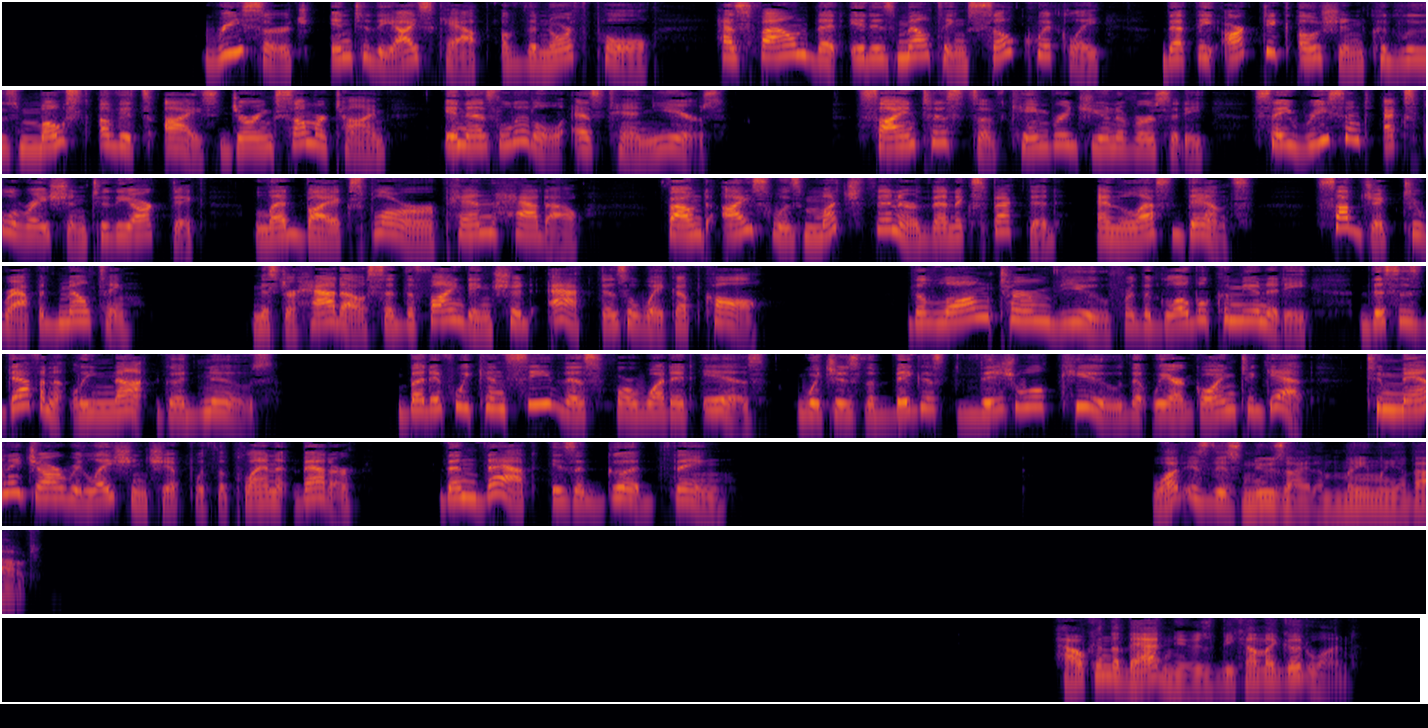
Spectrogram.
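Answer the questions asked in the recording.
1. The Arctic ice cap is melting fast and could lose most of its summer ice in about 10 years
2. If people see it as a warning to manage their relationship with the planet better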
